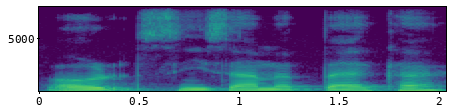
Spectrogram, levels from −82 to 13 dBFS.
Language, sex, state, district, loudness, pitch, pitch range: Hindi, male, Bihar, Patna, -15 LUFS, 135 Hz, 130-135 Hz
